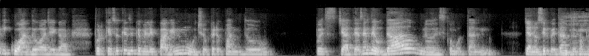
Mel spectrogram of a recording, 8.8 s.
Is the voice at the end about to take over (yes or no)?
yes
